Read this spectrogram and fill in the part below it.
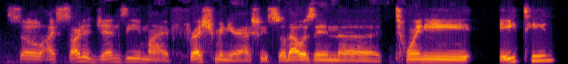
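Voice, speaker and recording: A man's voice: medium pitch, lively intonation, measured pace, no echo, muffled recording. A man of twenty-one, a dancer, talking through a casual interview in a laid-back, reflective way and laughing often. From California, USA. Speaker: guest, dancer.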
